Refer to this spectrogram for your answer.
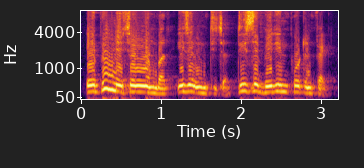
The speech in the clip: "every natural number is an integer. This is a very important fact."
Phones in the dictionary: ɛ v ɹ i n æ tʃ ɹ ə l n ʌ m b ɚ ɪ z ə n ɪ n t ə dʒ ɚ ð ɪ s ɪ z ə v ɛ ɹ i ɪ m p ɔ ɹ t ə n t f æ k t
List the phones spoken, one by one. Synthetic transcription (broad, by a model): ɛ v ɹ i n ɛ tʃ ə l n ʌ m b ɚ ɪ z ə n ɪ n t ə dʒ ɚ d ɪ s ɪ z ə v ɛ ɹ i ɪ m p ɔ ɹ t ə n t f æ k t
